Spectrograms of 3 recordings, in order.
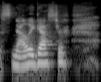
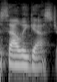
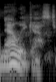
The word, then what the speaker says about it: Snallygaster: I always say it wrong. The Snallygaster, and I want to call it the Sallygaster. It's a Snallygaster.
